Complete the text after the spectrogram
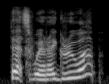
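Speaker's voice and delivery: Lorna's Irish lilt, pleased; Irish accent. A narrator's reading. Lorna tells the sailor she grew up there, Irish accent. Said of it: "He likes her accent".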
